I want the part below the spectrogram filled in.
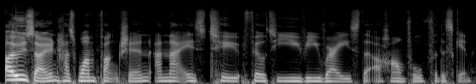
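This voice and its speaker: A woman's voice: low voice, steady tone, no echo, clean studio sound. A woman giving a casual spoken lesson to her husband, rattling off lists with "um"s and quizzing him as she goes. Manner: brisk, listing points with many "um"s and quizzing questions. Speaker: teacher explaining to her husband. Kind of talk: casual revision podcast lesson.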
